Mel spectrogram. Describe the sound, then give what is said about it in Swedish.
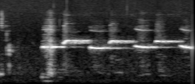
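A boy whistles an imitation of a great tit's song: a bright two-note phrase alternating slightly higher and lower pitches, repeated about four times in a steady rhythm after a brief vocal sound. “Talgoxe.”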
